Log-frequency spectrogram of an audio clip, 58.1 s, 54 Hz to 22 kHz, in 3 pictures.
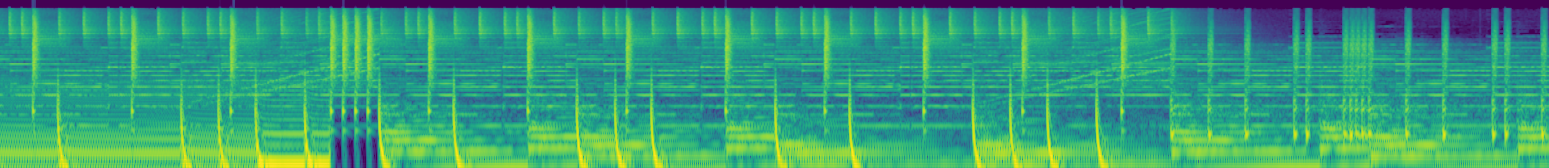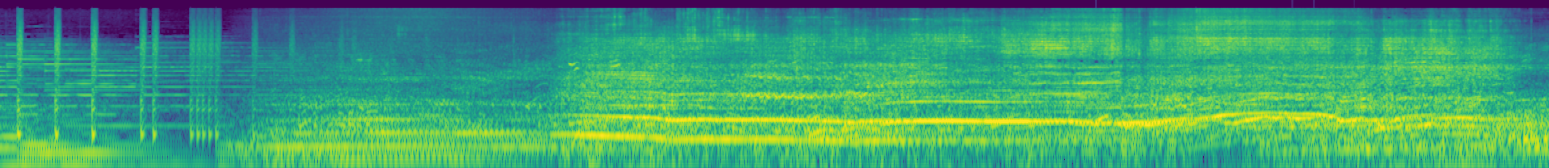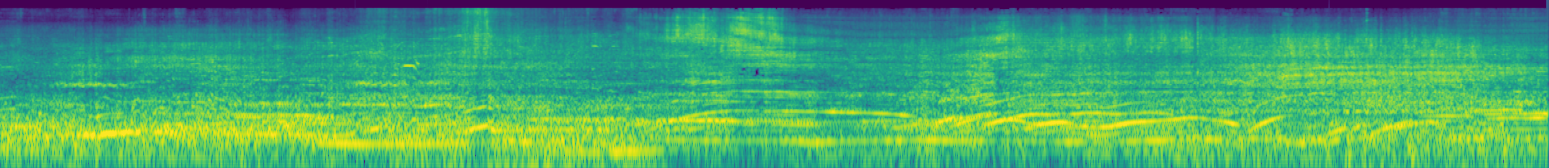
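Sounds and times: car engines revving hard: 0.0 - 4.2, 21.2 - 58.0.

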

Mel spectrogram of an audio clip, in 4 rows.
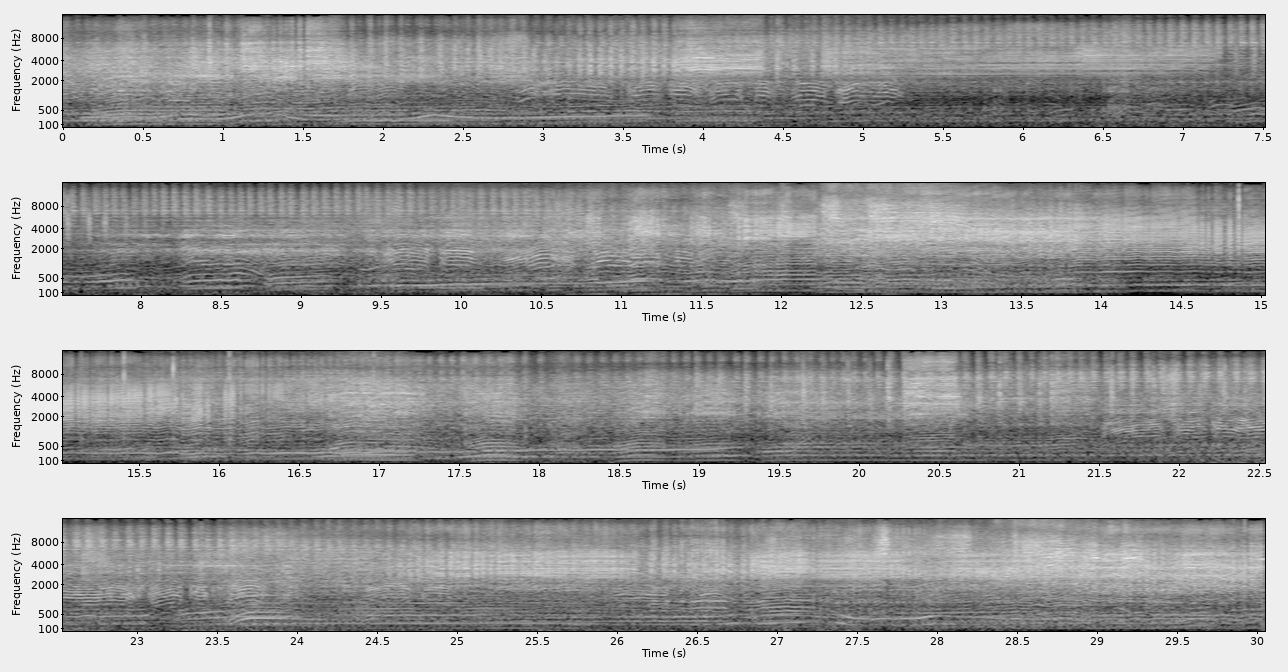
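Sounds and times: motocross bikes racing past: 0.0 - 30.0.

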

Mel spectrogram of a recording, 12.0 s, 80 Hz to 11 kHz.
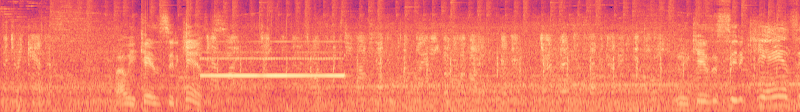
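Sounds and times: music playing: 0.0 - 12.0
truck road and engine noise: 0.0 - 12.0
electronic beep: 3.0 - 5.2.

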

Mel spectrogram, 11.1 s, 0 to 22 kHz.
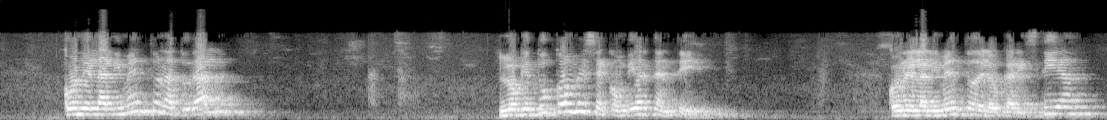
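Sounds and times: faint animal calls: 2.7 - 4.9.

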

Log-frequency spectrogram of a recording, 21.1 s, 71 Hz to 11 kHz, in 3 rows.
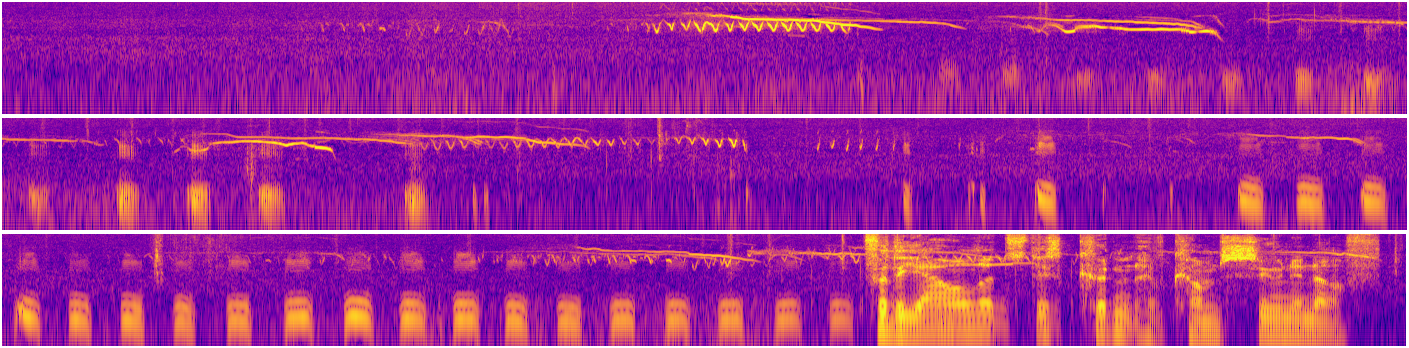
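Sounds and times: birds whistling and trilling: 1.6 - 20.4
owl hooting: 3.2 - 19.2.

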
